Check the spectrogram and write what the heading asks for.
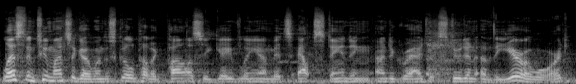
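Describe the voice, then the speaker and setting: Man, solemn eulogy reading, heavily gravelly voice, measured delivery, noisy reverberant hall. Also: mid-range voice. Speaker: professor giving a eulogy. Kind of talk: eulogy speech, partly read aloud.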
